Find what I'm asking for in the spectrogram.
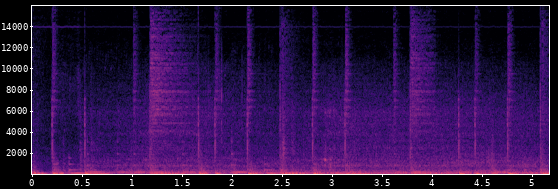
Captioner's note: cars rumbling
